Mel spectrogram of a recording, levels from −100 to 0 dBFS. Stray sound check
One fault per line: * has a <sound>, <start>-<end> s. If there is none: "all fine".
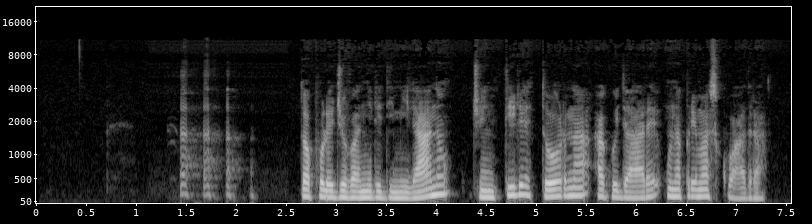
* has a laugh, 1.3-2.2 s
